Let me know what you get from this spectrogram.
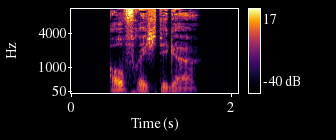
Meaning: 1. comparative degree of aufrichtig 2. inflection of aufrichtig: strong/mixed nominative masculine singular 3. inflection of aufrichtig: strong genitive/dative feminine singular
- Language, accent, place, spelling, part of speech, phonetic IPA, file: German, Germany, Berlin, aufrichtiger, adjective, [ˈaʊ̯fˌʁɪçtɪɡɐ], De-aufrichtiger.ogg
